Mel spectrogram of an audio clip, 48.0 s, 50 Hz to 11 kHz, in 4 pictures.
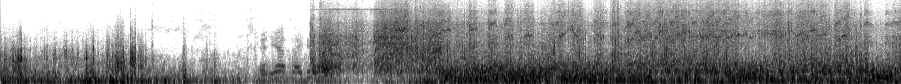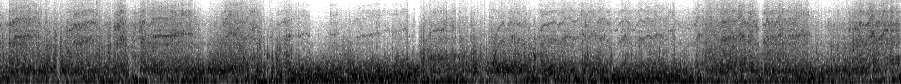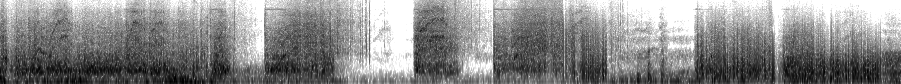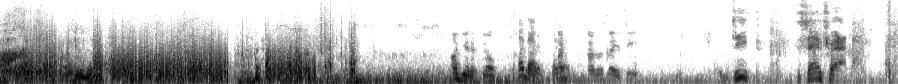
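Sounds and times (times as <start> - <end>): wind buffeting microphone: 0.0 - 46.7
rc car motor: 4.1 - 32.5
tyres rumbling on gravel: 4.1 - 32.6.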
